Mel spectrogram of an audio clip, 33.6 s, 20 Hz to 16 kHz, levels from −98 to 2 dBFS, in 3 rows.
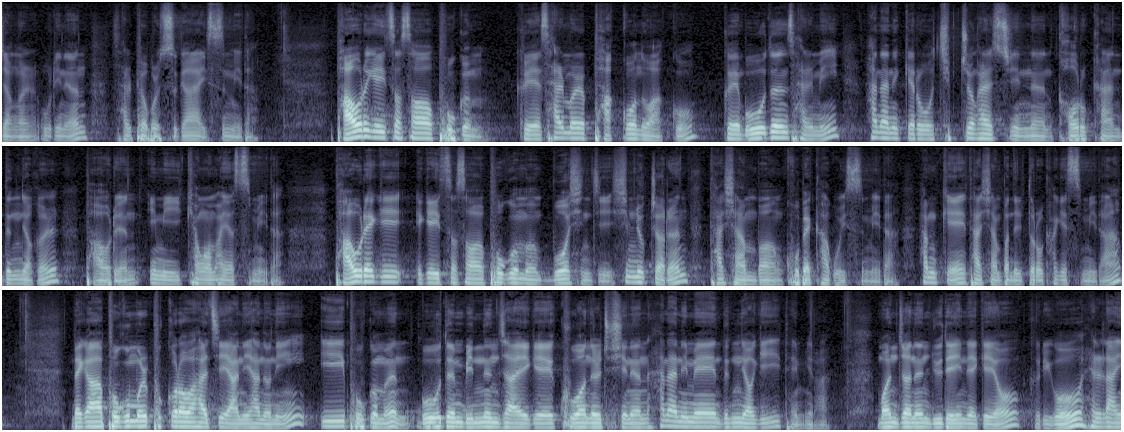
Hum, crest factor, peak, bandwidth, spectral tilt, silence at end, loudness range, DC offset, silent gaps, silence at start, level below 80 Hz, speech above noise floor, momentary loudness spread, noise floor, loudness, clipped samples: none; 22 dB; 0 dBFS; 16 kHz; -6 dB/octave; 0 s; 8 LU; under 0.1%; none; 0 s; -46 dBFS; 32 dB; 14 LU; -54 dBFS; -23 LUFS; under 0.1%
